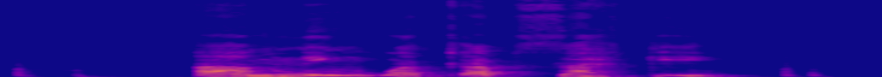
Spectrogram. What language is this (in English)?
Jaqaru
